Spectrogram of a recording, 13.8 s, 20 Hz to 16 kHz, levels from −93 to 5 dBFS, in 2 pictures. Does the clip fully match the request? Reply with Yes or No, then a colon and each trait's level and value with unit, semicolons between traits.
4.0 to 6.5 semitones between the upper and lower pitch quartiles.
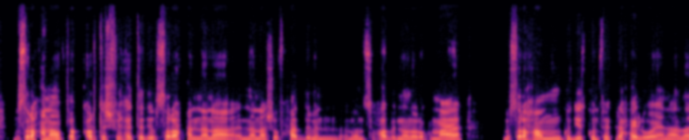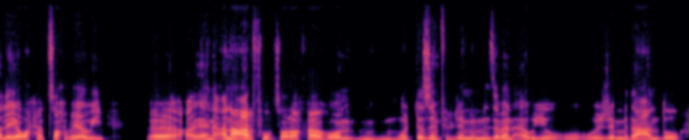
No: average, 2.8 semitones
